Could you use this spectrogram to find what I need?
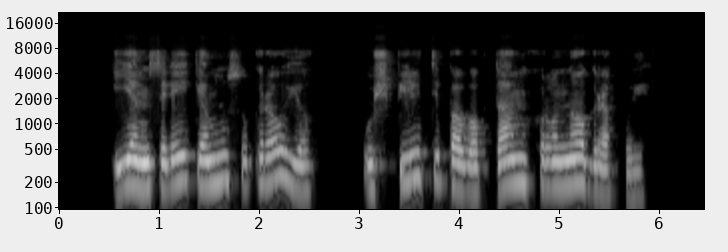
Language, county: Lithuanian, Klaipėda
